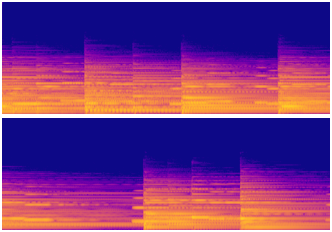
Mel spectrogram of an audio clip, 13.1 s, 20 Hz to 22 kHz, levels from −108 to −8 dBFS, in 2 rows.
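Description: No technical faults can be heard anywhere in the audio; the signal stays intact and continuous for its whole duration.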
